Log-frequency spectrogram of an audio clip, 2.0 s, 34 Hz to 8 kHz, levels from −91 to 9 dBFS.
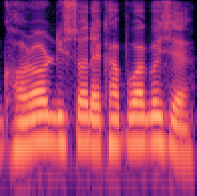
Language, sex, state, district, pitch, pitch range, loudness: Assamese, male, Assam, Hailakandi, 150 Hz, 135-155 Hz, -12 LUFS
